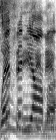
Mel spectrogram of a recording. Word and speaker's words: Wembanyama: It's just Wembanyama. I'm not stupid. It's just way funnier to say Wembanyama. Well, and I just. Yeah, I know you know because he does the Wembanyama, so I just started making fun of him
